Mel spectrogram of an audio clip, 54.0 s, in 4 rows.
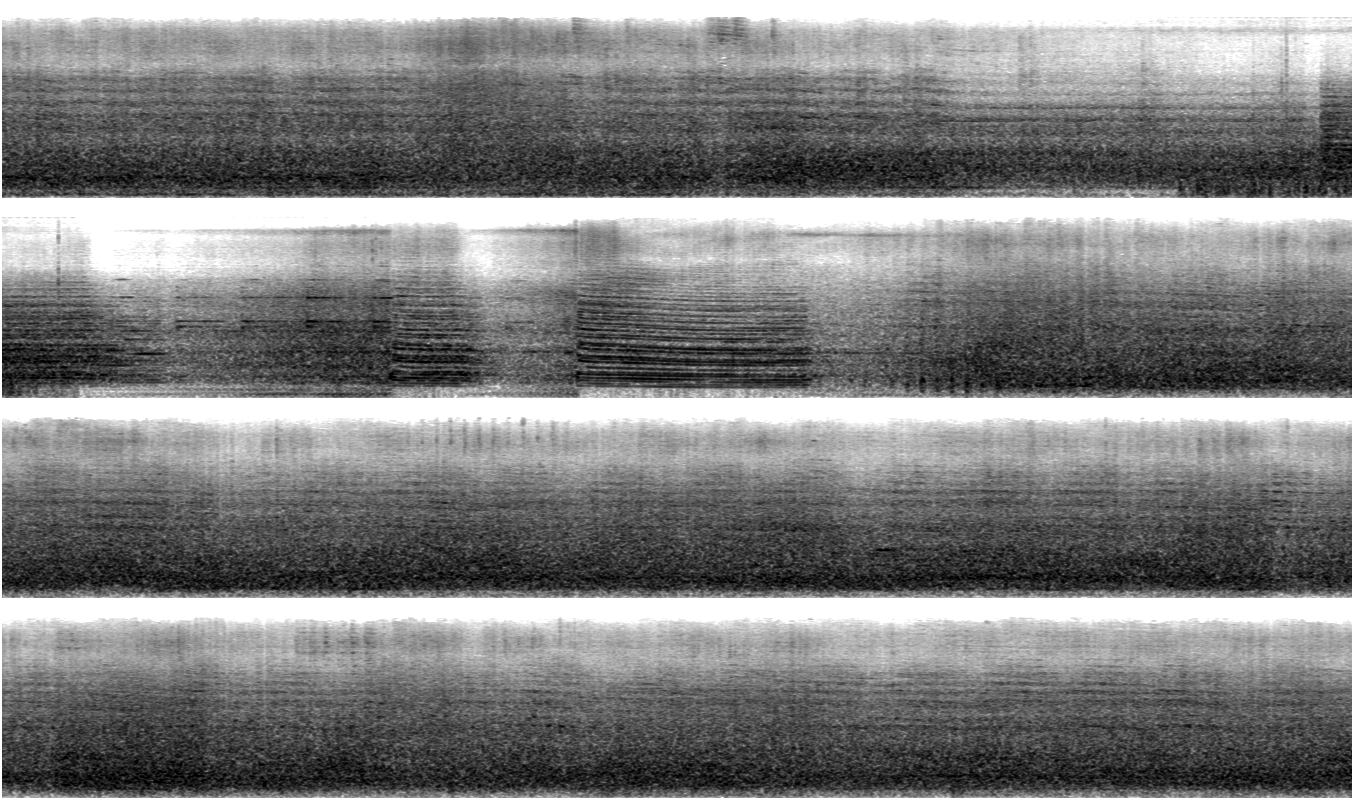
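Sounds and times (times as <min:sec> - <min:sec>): wheels clacking over rail joints: 0:00.0 - 0:13.3, 0:22.3 - 0:54.0
freight train rumbling past: 0:00.0 - 0:54.0
diesel locomotive horn blasts: 0:13.2 - 0:15.3, 0:17.2 - 0:18.5, 0:19.2 - 0:21.8.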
